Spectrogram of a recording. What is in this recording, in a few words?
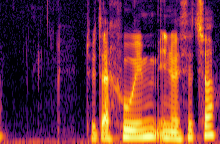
"rhwym", Welsh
